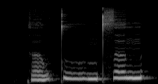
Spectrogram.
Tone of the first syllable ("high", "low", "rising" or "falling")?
rising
